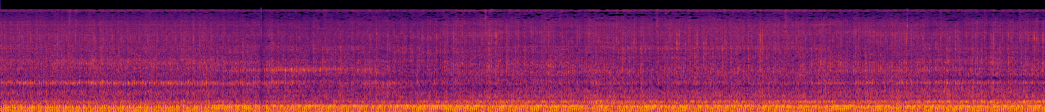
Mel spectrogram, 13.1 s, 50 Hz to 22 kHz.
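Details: Yamaha YZF-R1 motorcycle at steady idle with faint clatter over engine note, extraneous noise from the cylinder head of unknown origin; engine top-end knock.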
